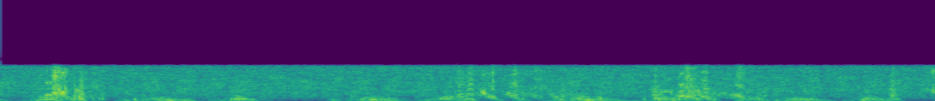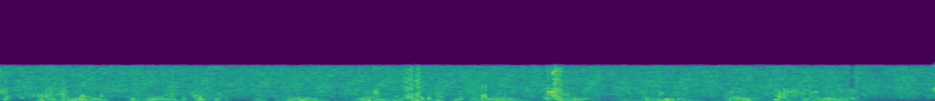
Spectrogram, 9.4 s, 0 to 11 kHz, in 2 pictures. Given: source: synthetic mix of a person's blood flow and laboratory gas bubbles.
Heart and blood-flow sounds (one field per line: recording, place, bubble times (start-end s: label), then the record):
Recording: Doppler ultrasound of blood flow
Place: precordium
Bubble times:
0.18-0.55 s: bubbles
0.64-0.71 s: bubbles
2.23-3.04 s: bubbles
3.17-3.85 s: bubbles
4.43-4.53 s: bubbles
4.64-5.22 s: bubbles
5.29-5.38 s: bubbles
5.45-5.83 s: bubbles
6.53-6.91 s: bubbles
6.95-7.01 s: bubbles
7.04-7.22 s: bubbles
7.37-7.54 s: bubbles
7.96-8.00 s: bubbles
8.52-8.96 s: bubbles
9.32-9.36 s: bubbles
From the record:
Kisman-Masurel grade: 233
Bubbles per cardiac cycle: several, 3 to 8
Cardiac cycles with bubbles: 50 to 99%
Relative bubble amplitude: loud (0.450 to 0.775)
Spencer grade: 3 (all of the cardiac periods contain showers or single bubble signals, but not dominating or overriding the cardiac motion signals)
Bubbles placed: anywhere in the cardiac cycle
